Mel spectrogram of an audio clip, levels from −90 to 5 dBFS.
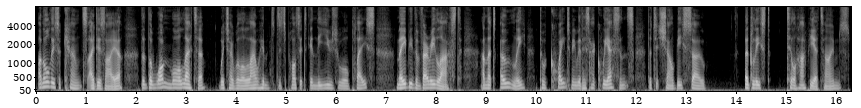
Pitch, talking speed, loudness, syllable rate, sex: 110 Hz, 170 wpm, -23 LUFS, 5.1 syllables/s, male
